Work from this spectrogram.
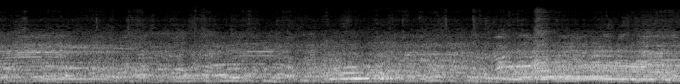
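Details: Village cattle herd returning to the barn after grazing, calling each other; a dense chorus of overlapping moos at differing pitches, with a few clearer lowing calls standing out near the middle and the end.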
